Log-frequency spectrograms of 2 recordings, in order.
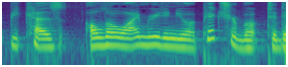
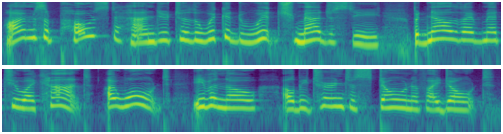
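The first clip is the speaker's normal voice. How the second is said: tearful confession; 9 semitones higher than usual. Acted. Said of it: "began to weep so hard".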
